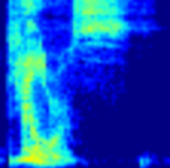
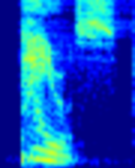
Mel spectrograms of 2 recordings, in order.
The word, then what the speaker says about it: kairos: The first, chronos, and the second, kairos. Chronos is spelled C-H-R-O-N-O-S. Kairos is spelled K-A-I-R-O-S.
